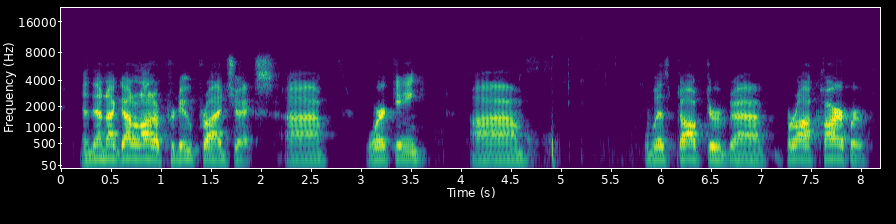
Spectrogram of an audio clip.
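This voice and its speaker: With an American accent, a man speaks very slowly in a fairly high, bright, sharp voice. His intonation is monotone and flat, with long, frequent pauses. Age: 80s+. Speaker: beekeeper. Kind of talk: presentation. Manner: halting.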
